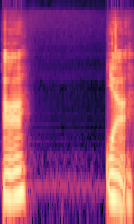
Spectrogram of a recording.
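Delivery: ordinary talk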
